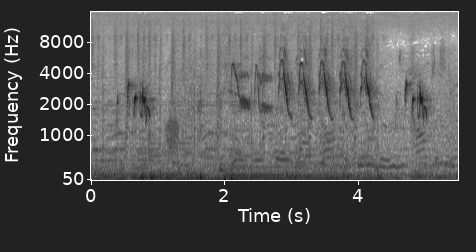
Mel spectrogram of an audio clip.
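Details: Bulbul singing in the morning: a bright series of short downslurred whistled notes repeated about twice a second, with a steady low rumble of background noise.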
